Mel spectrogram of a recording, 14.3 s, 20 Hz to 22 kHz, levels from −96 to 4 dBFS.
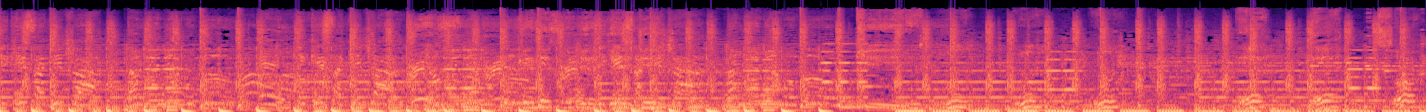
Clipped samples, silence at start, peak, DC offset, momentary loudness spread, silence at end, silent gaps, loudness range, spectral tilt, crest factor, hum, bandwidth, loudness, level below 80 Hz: under 0.1%; 0 s; 0 dBFS; under 0.1%; 3 LU; 0 s; none; 2 LU; -4 dB/octave; 10 dB; none; 17 kHz; -11 LUFS; -14 dBFS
